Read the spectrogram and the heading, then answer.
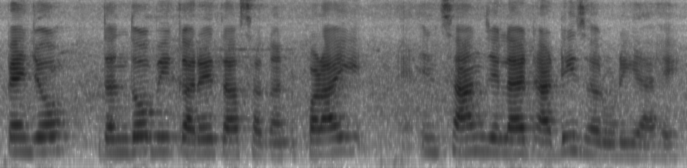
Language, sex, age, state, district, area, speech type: Sindhi, female, 45-60, Maharashtra, Pune, urban, spontaneous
